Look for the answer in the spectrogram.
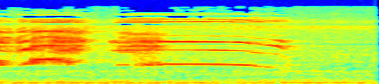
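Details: In a coop holding a mixed flock of egg-laying breeds, one chicken gives a drawn-out harmonic call. It starts strong, then slides gently downward and fades.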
